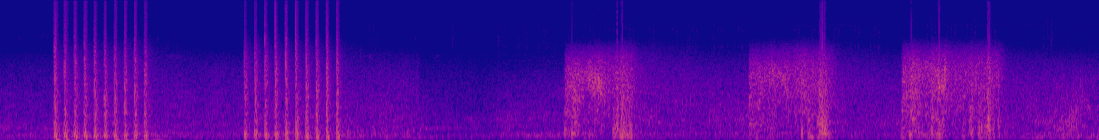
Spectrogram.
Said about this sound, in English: Now the circling Apaches get their turn, first with their guns, then their rockets.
